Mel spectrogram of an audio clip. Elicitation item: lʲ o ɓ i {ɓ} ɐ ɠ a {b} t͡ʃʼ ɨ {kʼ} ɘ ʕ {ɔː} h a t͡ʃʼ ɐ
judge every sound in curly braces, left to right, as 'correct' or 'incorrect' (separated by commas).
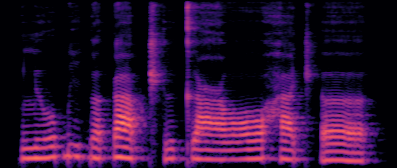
incorrect, correct, correct, correct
